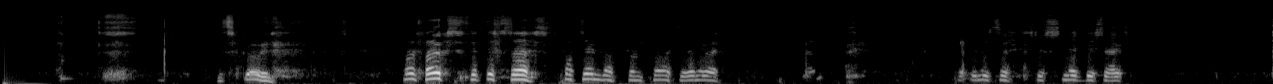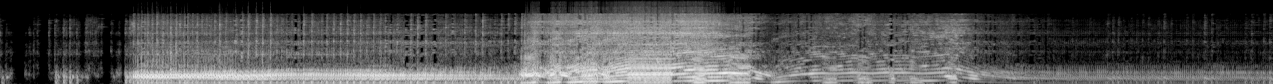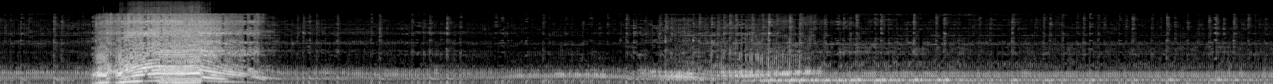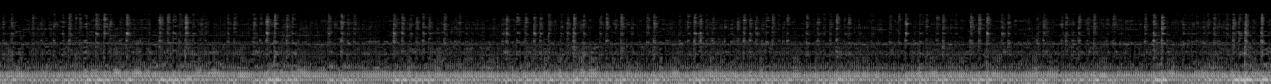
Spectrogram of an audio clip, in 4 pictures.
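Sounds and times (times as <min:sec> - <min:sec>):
chainsaw revving: 0:01.0 - 0:01.4, 0:12.7 - 0:50.9.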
